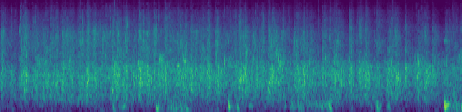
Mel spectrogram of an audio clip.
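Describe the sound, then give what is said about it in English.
A sustained round of applause from a crowd at Temple Emmanuel in the morning, dense and steady clapping that stays loud and even for the whole stretch, with no voices standing out. “We can give a round of applause for...”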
